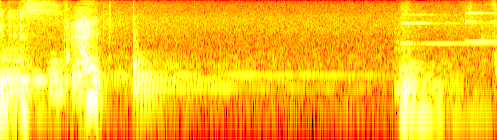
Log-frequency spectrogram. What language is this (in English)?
Japanese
